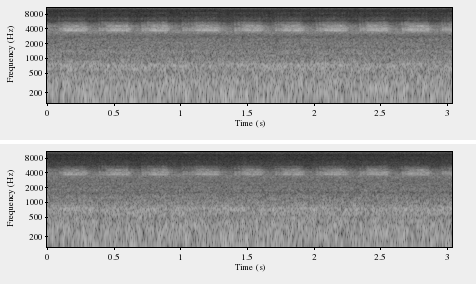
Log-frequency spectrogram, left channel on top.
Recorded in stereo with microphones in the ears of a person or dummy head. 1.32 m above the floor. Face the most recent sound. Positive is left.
turn(degrees=25)  # may be behind; listen again after turning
